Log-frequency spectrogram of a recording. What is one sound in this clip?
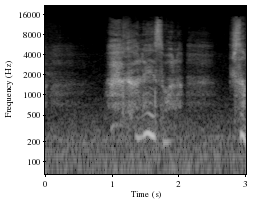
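A young man mumbles wearily.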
